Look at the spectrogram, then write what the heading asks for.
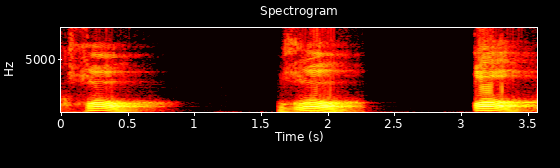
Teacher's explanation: Kho ini dia naik istiala tapi tidak sampai terkumpul dia infitah istiala plus infitah maka kita ucapkan dengan tebal tapi tidak sampai tebal banget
